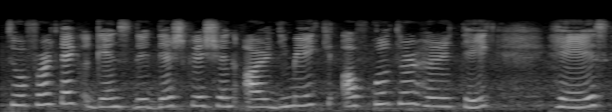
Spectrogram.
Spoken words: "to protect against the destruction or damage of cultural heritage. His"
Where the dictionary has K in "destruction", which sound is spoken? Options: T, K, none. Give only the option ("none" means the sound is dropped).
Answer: none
